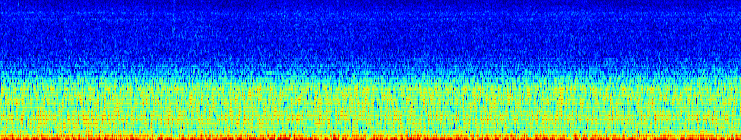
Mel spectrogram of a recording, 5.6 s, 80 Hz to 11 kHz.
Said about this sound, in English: Ah, this is a nice car. 4,000 RPM, 70 mile an hour dinger. Fourth gear, fifth gear.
